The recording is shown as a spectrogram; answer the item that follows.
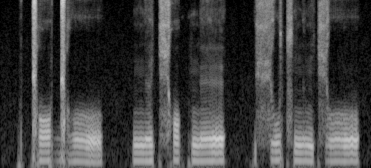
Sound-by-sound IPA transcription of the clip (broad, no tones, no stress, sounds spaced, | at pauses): ǁ ɔ ɡ͡ǁ ʊː | ŋ ɪ t͡ɕʰ ɔ k ŋ e | ɕ u t͡s ŋ ɪ ŋ t͡ɕ ʊː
